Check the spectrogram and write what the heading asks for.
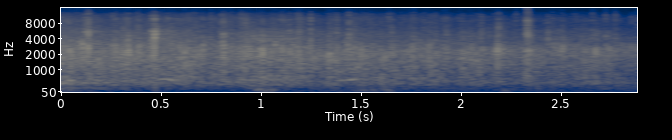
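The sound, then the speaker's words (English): A crowd applauds with steady, dense clapping that fills the whole stretch at an even level, the many overlapping claps blending into a continuous crackling wash. “Clap your hands if you know something.”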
